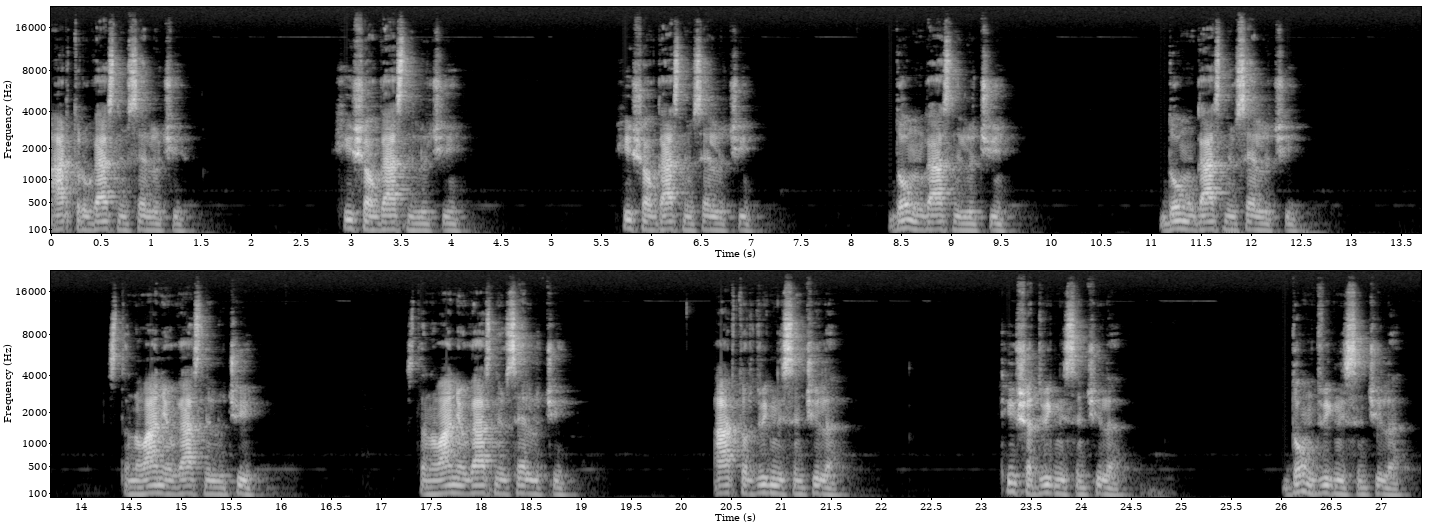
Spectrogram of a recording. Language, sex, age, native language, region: Slovenian, male, 30-49, Slovenian, Gorenjska region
